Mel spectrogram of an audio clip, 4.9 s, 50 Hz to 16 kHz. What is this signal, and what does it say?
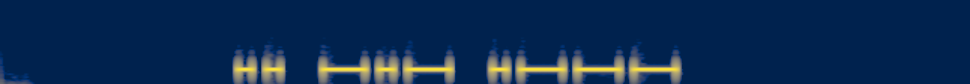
Morse code, heard as a keyed tone, about 17 wpm, 700 Hz. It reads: IKJ
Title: USA Call Sign Postfixes - 3 Letters 17wpm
